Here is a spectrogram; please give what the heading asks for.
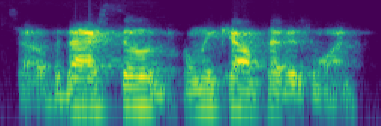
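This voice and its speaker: A man's voice: medium pitch, animated, fast talker. A man working as a criminal defense lawyer, telling stories in a casual interview in a brash, profane way. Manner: brash, profane, acts out quoted voices. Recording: echoey dull room sound.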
